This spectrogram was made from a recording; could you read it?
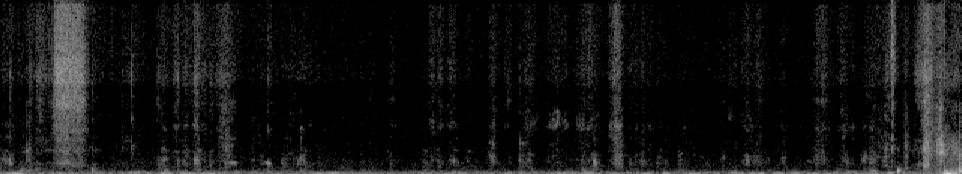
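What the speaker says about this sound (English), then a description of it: "I'm going to write lines." A pen writing lines on paper, heard as faint, sparse scratching strokes in a quiet room, with small bumps and a sharper tap near the end.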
